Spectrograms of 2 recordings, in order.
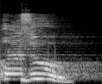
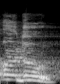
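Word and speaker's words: وضوء: ভাষা তো উর্দুতে যেমন ওজু কথাটা আপনারা বুঝতে পারছেন ওজু কিন্তু একটা উর্দু শব্দ আরবিতে যদি বলি আমি তাহলে আমি এটার উচ্চারণ হবে ওদু কি হবে উদু কি হবে বলেন ওদু কিন্তু আমরা বাঙালিরা বেশিরভাগই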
